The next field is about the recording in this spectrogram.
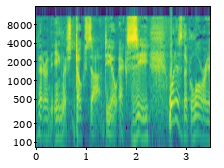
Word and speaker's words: doxa: D-O-X-Z-A when you pronounce it, but in the Greek, it's D-O-X-A, but you notice, for you purists out there, you notice that I throw a Z in there every once in a while.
